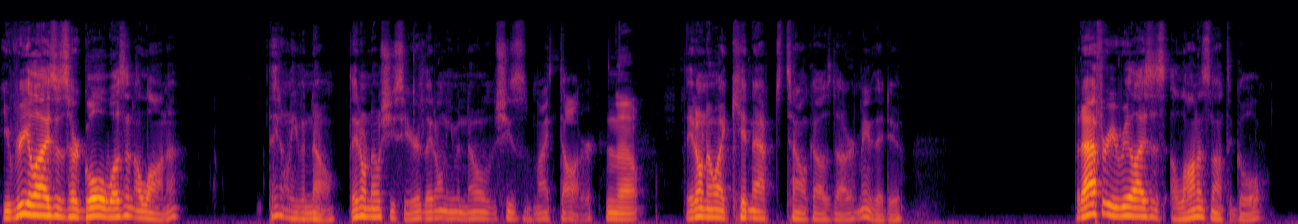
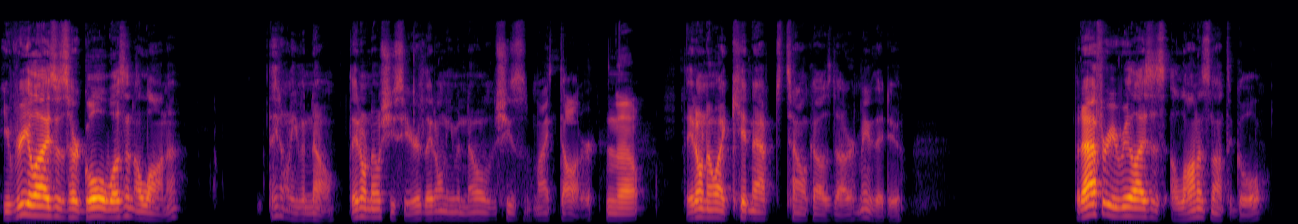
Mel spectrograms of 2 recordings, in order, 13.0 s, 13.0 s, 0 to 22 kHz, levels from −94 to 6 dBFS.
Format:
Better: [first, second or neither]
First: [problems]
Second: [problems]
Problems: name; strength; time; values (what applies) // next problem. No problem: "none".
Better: first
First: none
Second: thin; very; fading below 400 Hz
